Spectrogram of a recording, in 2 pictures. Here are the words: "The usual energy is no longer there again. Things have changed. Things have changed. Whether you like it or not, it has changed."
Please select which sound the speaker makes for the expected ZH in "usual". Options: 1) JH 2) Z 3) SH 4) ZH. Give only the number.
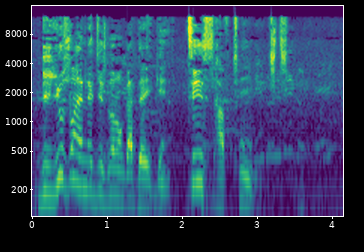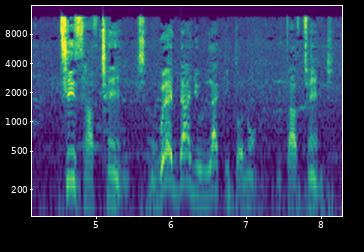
2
